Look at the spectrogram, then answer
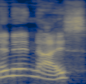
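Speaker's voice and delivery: very high-pitched, very loud British accent. Showing someone how the phrase should be said, in a British accent. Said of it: "It's British, right?".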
